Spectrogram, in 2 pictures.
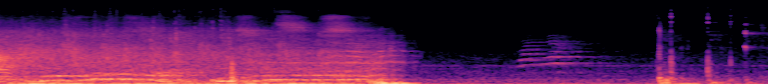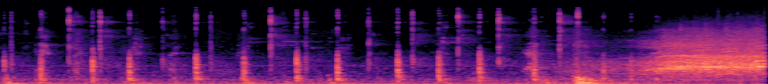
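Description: Loud arena crowd noise, which falls away about four seconds in. A run of sharp, irregular clicks from a table tennis ball follows, several a second.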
